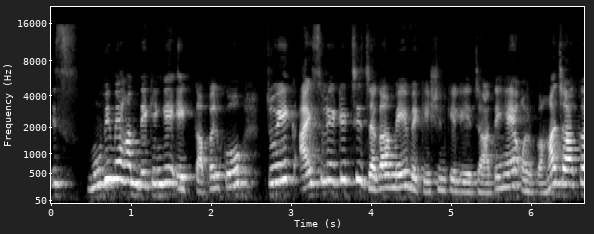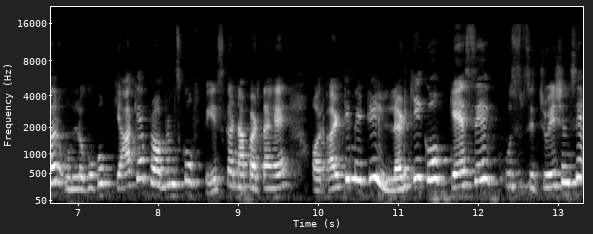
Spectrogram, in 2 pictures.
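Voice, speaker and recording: A woman's voice: a little high, big pitch swings, moderate pace, a bit bright. A woman hosting a channel, giving a scripted video introduction in a roomy, echoey recording. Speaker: channel host.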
